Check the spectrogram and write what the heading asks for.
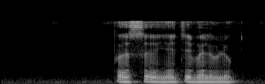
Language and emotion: Russian, neutral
